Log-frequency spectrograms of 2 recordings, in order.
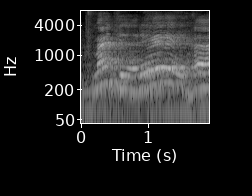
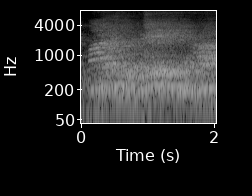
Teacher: Mat asli. 2 harakat. Dibaca juga dengan mat asli. Tapi dalam masa sama kita baca condong imalah.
